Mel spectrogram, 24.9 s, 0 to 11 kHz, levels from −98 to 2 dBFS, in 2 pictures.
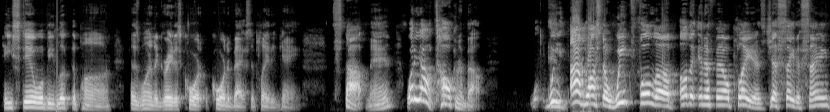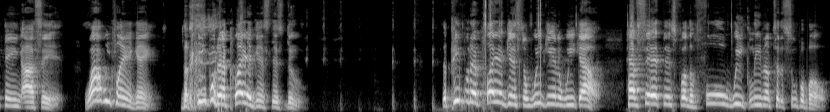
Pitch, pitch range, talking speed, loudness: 220 Hz, 165-275 Hz, 180 wpm, -17 LUFS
